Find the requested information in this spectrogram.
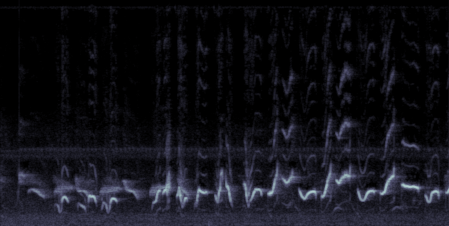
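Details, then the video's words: Chinese hwamei, a big-bodied fighting bird, singing very fast: a dense run of loud whistled notes, each sweeping up and down, tumbling over one another with hardly a pause for about seven seconds. "Họa Mi Chiến Siêu Mau Mỏ Bộ To Hót Tốt"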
